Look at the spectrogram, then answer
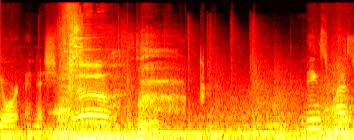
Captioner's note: huffs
